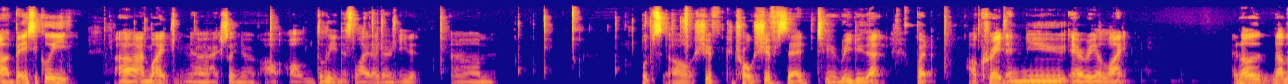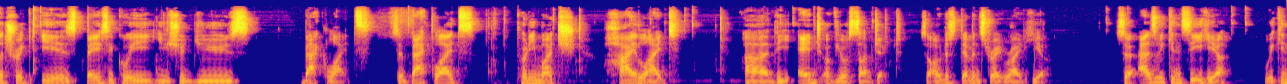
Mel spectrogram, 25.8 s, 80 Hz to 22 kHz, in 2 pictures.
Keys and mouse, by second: 2.6 ctrl+z, 5.5 ctrl+z, 5.5-6.5 middle drag, 7.6 ctrl+shift+z, 8.9 click, 9.9 shift+a, 13.8-14.6 middle drag, 14.6 g, 18.7 middle click, 19.4 g, 20.4-21.4 middle drag, 21.5 r.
